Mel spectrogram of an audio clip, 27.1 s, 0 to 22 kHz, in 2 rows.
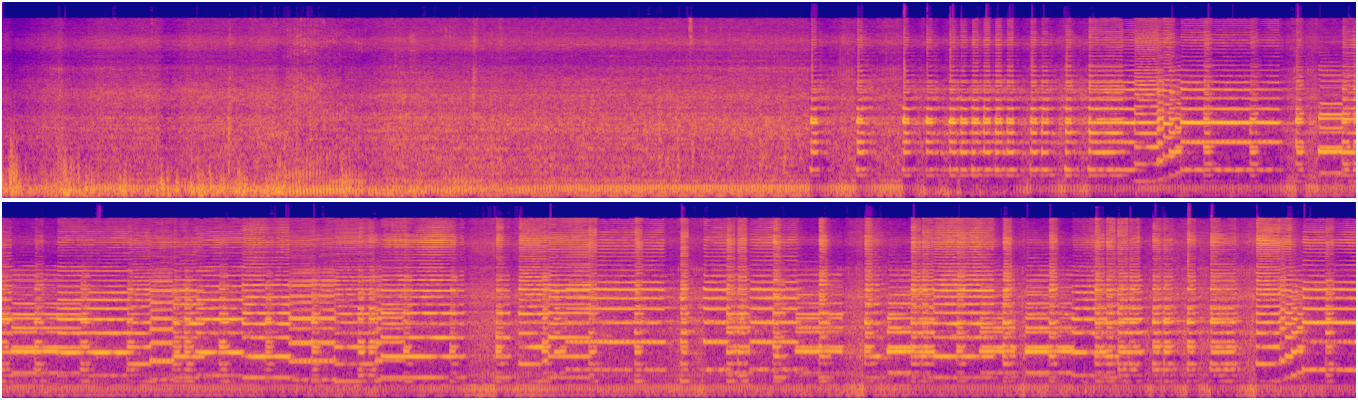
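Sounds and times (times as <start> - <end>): engine and road noise: 0.0 - 27.0
musical air horn melody: 8.0 - 27.0.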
